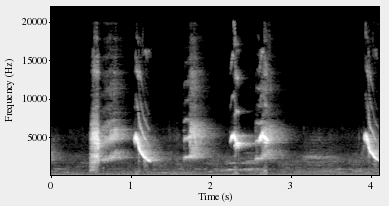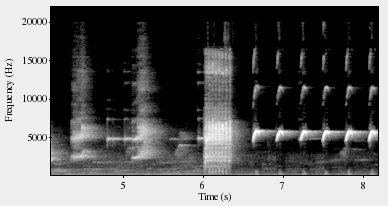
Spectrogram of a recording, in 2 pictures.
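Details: Cucak cungkok song: varied high chips and downslurred squeaks, a loud harsh burst, then a rapid series of six evenly spaced, very high ticking notes.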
